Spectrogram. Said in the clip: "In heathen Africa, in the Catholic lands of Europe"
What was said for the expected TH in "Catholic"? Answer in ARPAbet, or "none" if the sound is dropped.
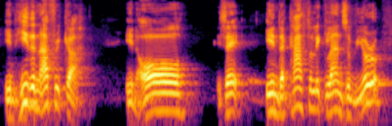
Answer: TH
